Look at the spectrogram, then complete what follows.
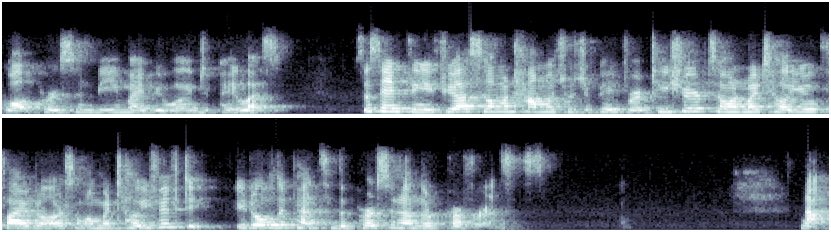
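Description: A young woman from Mexico tutors students in a chatty, informal way, talking very fast in a fairly high voice. The recording is muffled and roomy, like an online call. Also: fairly bright tone. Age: young adult. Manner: chatty, explains with everyday examples. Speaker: student tutor leading an exam recap. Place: indoors, online video call.

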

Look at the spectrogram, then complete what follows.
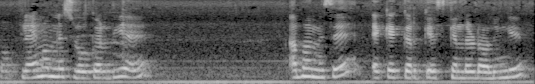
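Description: A woman, narrating a home cooking recipe step by step in a calm voice-over as channel host. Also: a little high, moderate pace, slight background noise, poor audio.

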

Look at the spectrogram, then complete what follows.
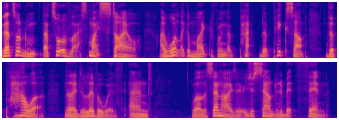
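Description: A young man talking casually to camera in a small home studio, rambling and correcting himself as he goes, with a deep voice, close on a studio mic. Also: dry recording. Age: young adult. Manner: chatty, rambling, self-correcting. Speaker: vlogger comparing microphones. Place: small treated home studio with acoustic foam. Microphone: studio condenser and shotgun mics close up, reflection filter.

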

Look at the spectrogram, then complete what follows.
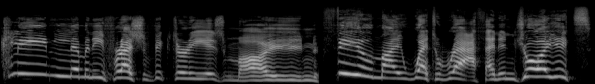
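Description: An actor voicing a maniacal, boastful little alien villain for a cartoon video game, ranting bombastically in a shrill, screechy voice. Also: sing-song, takes it slowly, pushed and bright, dry recording, clean studio sound, exaggerated voice. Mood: gloating, enraged.

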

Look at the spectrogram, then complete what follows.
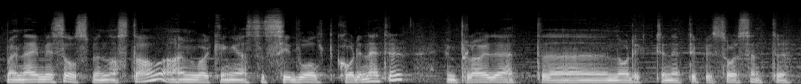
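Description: A man's voice: lowish voice, a little slow, mellow. A man working as a seed vault coordinator, explaining in a plain, matter-of-fact way during an interview.

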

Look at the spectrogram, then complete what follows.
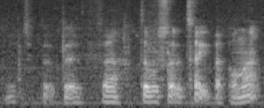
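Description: Middle-aged male, deep and creaky, casual hobbyist demonstrating at a workbench, muttering unhurriedly. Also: little pitch movement, a little fast, slight background noise. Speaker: vintage radio hobbyist presenter. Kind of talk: casual hands-on demonstration commentary. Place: small indoor electronics workbench.

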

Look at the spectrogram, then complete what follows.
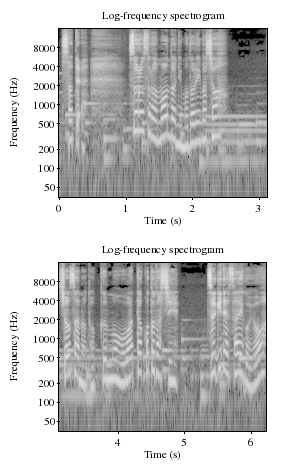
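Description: Anime game noblewoman, young knight, high voice, proud, elegant, composed, music behind. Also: animated, normal speed. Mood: haughty, caring. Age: young adult. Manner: poised, elegant, haughty, instructing. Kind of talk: Japanese anime game voice acting.

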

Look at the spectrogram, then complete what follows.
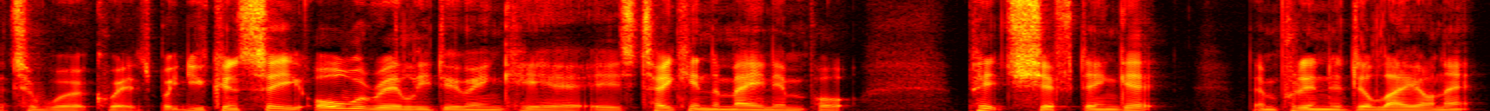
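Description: A man with a fairly low voice walks through a software task as a tutorial host. He explains each step methodically and without a script, in an instructive way. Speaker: tutorial host, game developer.

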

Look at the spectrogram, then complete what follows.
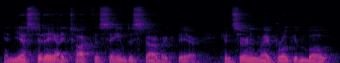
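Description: A man's voice: mid-range voice, a little slow, vocal fry, dark tone, reverberant. A man playing a grim, obsessed old sea captain who commands in archaic speech. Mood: muttering.

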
